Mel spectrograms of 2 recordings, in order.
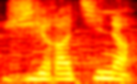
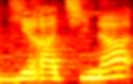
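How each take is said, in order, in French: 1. Le nom commence par un J doux. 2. Le nom commence par un G dur. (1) "et non pas Giratina" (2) "confirme qu'il s'appelle bel et bien Giratina"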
